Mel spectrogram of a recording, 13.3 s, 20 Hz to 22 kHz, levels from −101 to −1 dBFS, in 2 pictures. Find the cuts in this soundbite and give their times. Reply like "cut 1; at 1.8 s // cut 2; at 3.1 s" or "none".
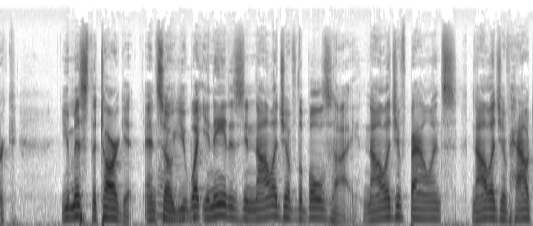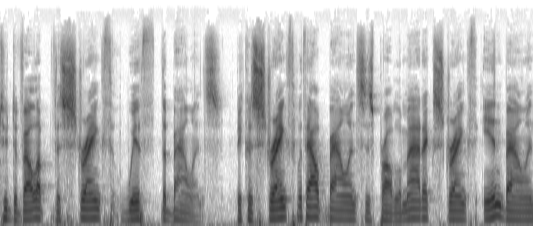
cut 1; at 1.8 s // cut 2; at 5.8 s // cut 3; at 9.5 s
